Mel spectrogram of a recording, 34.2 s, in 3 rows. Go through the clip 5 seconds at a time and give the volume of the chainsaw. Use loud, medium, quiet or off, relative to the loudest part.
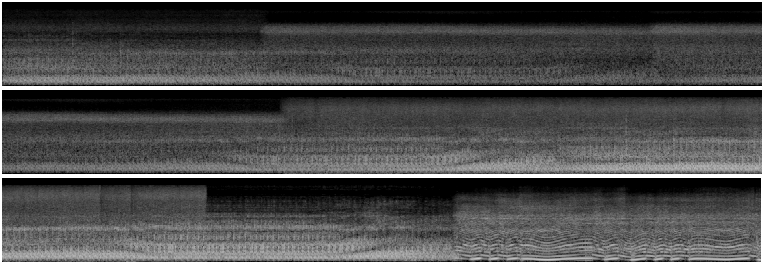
medium, quiet, quiet, medium, loud, loud, loud.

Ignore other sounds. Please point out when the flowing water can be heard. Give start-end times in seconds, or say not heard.
0.0-25.9.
